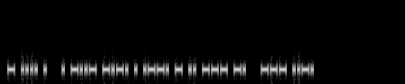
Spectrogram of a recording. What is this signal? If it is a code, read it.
Morse code, heard as a keyed tone, about 52 wpm, 700 Hz. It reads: THE EXCEPTION OF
